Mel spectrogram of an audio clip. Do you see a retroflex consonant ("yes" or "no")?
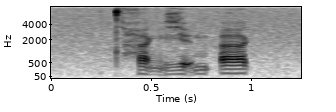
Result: no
